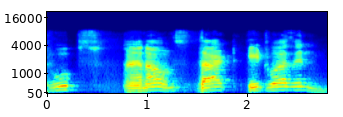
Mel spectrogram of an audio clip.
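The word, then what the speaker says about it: WPPSS: on July 25th 1983 wppp SS pronounced as whoops announced that it was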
